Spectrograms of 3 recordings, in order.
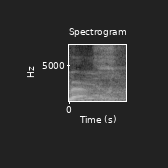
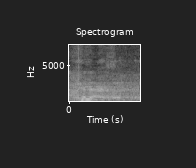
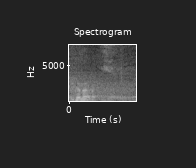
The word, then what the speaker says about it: Kness: Noah Angst is wrestling Loyola Blakefield's Ryan Ness. Again, we are in... Oh, my son is correct. It is Kness. K-N-E-S. That's what it's pronounced. Kness.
